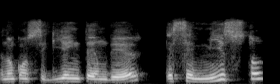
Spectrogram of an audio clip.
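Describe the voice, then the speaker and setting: Against a quiet background, the voice has a dark, mellow tone, ordinary pitch variation, and a dry, close sound with no echo. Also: man. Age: 40s. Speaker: teacher and education consultant. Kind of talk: live stream conversation. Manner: animated.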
